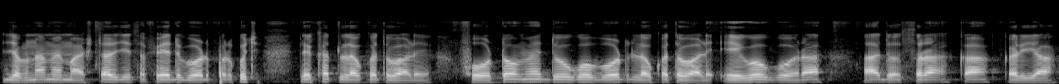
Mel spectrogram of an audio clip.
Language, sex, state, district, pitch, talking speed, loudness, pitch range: Bhojpuri, male, Bihar, Gopalganj, 110 Hz, 125 wpm, -17 LUFS, 105-115 Hz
